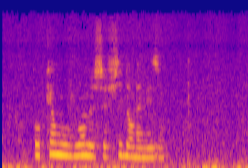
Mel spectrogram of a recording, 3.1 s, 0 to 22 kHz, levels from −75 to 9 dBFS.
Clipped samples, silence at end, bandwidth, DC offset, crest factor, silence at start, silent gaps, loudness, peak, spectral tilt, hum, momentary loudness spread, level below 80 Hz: under 0.1%; 0 s; 17 kHz; under 0.1%; 14 dB; 0.05 s; none; -13 LUFS; 0 dBFS; -4.5 dB/octave; none; 21 LU; -32 dBFS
